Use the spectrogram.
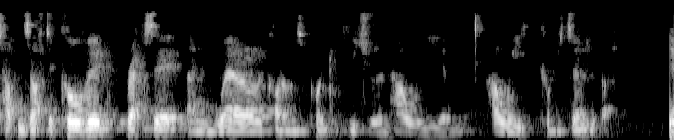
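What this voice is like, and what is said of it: Posh Geordie accent. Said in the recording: “you're clearly from the accent. You're from the Northeast ... probably a posh Geordie, I would say, in terms of the accent”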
